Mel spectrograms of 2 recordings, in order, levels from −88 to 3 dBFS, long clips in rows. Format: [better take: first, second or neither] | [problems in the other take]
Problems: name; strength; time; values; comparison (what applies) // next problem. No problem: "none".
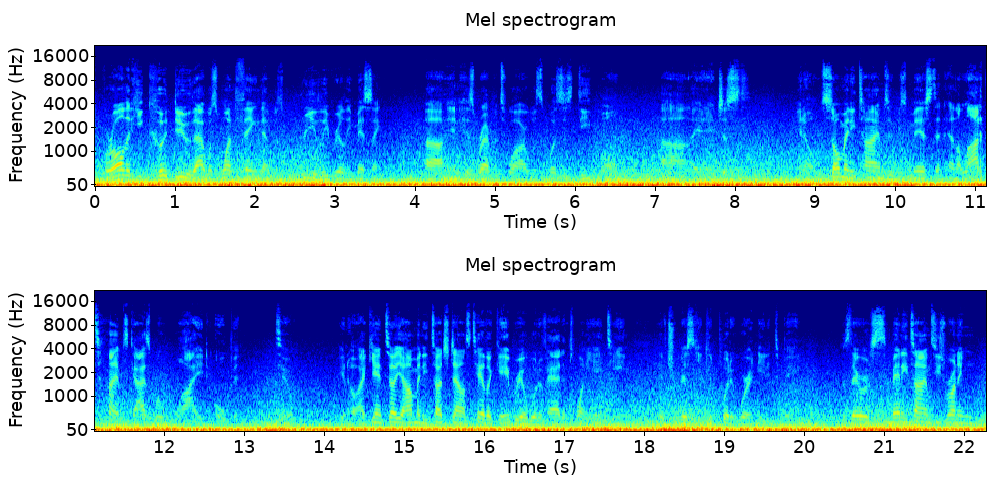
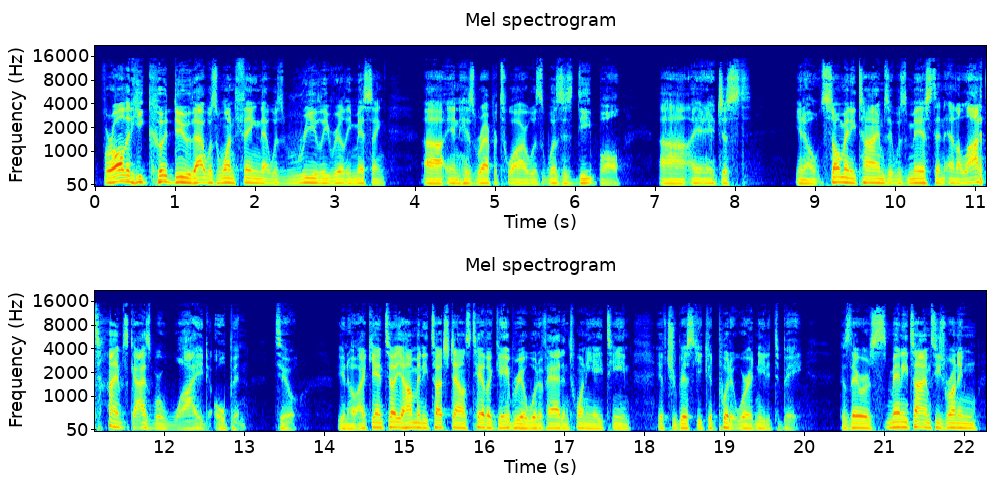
second | low rumble; loud; throughout; 2 dB below the speech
